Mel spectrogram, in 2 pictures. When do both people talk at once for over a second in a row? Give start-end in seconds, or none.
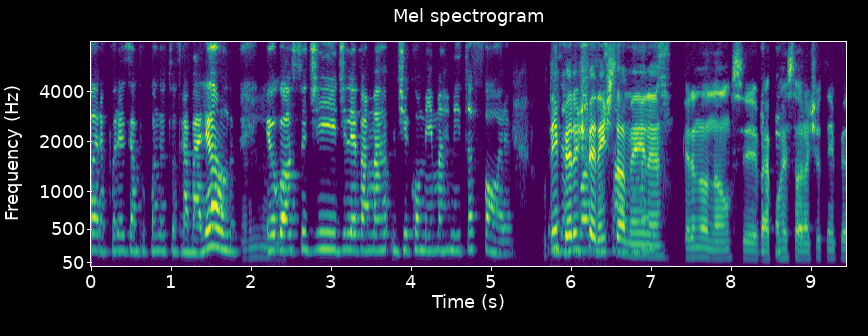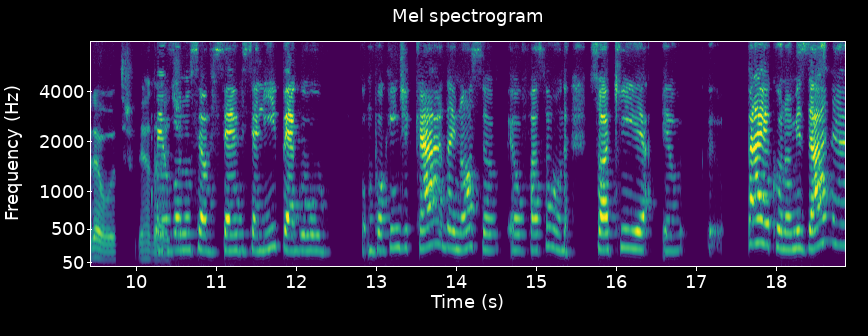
5.7-7.3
